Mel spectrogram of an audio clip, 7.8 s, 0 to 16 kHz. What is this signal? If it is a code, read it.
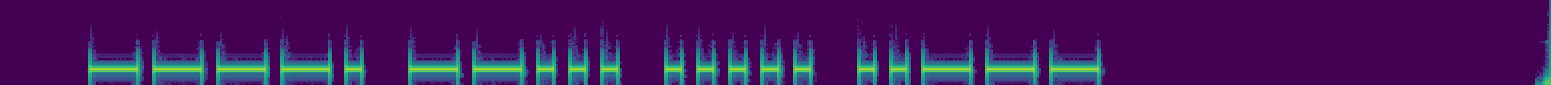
Morse code, heard as a keyed tone, about 15 wpm, 700 Hz. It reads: 9752
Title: Numbers - 4-Digit 15wpm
